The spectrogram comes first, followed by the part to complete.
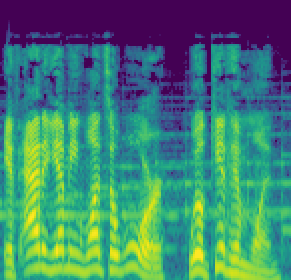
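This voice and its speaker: A commanding senior policewoman, put on by a male narrator, giving clipped, authoritative lines in a folktale. The voice is raised in pitch, forceful and animated. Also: moderate pace, soft background music, exaggerated voice. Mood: resolute.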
